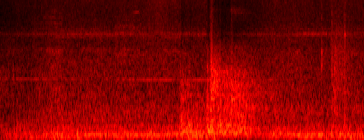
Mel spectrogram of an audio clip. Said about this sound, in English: It sounded like somebody touched the door handle.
